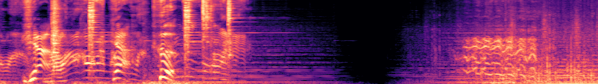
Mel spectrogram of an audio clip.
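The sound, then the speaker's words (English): A horse pulling a cart whinnies loudly in a series of shrill, wavering calls and fades to near silence. Then a busy rumble of hooves and cart noise rises again. “Let's just keep this horse cart going!”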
